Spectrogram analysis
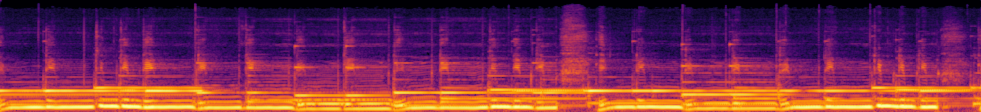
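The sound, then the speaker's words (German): Voices sing a steady melody without lyrics on the single repeated syllable "dim", imitating a ringing bell, with short evenly paced notes that rise and fall, loud, with no other sounds. “Währenddessen probieren wir das Lied einmal ohne Text auf dim wie eine Glocke zu singen.”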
